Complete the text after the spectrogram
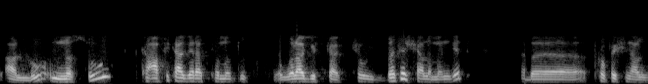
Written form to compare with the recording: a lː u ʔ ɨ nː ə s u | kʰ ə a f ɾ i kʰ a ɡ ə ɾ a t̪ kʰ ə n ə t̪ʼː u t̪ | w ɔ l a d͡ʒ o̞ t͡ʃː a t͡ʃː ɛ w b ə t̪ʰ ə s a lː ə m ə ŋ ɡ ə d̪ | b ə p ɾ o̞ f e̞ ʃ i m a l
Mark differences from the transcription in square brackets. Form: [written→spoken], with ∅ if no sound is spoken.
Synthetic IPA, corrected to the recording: a lː u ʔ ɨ nː ə s u | kʰ ə a f ɾ i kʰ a ɡ ə ɾ a t̪ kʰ ə [n→m] ə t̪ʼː u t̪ | w ɔ l a d͡ʒ o̞ t͡ʃː a t͡ʃː ɛ w b ə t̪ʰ ə [s→ʃ] a [lː→l] ə m ə ŋ ɡ ə d̪ | b ə p ɾ o̞ f e̞ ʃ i [m→n] a l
